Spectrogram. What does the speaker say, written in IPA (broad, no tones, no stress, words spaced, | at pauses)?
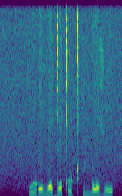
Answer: puɽʊ ðˤɛdˤɪto ʈʰɪɲʊə̯zˤu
